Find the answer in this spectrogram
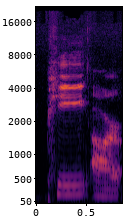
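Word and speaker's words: Proulx: is an expert uh pianist uh named John PR and he he he he spells his name p r o u LX but it's pronounced PR and he is a classically trained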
